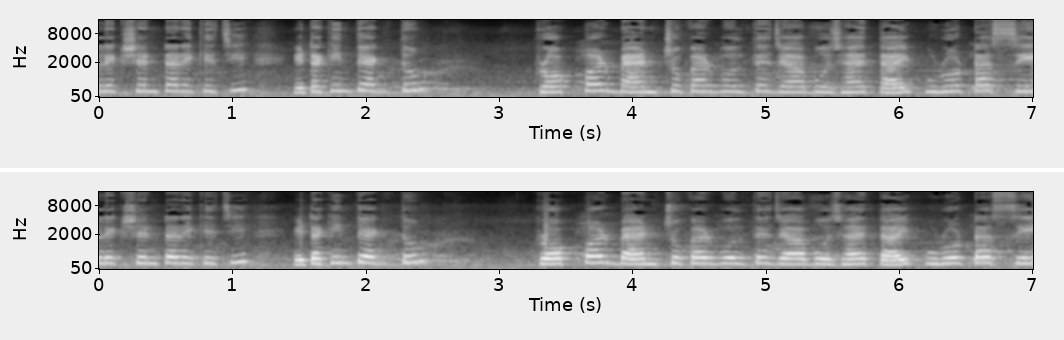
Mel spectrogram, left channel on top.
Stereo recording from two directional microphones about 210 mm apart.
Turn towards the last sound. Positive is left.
turn(degrees=55)  # may be behind; listen again after turning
